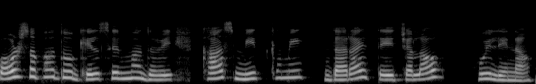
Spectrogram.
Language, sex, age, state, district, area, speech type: Santali, female, 18-30, Jharkhand, Bokaro, rural, read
